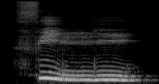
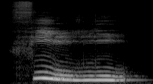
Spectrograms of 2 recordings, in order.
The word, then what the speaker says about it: figli: Figli, figli, anak-anak.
